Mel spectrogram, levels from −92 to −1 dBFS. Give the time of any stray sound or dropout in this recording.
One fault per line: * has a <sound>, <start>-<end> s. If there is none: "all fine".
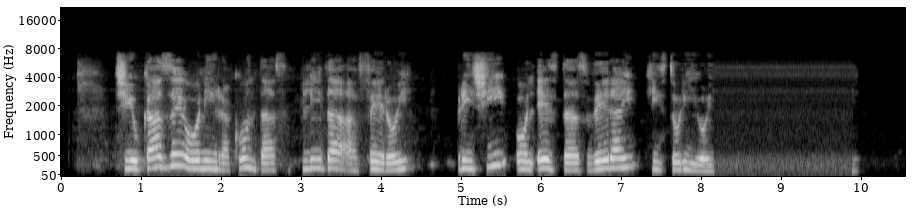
all fine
